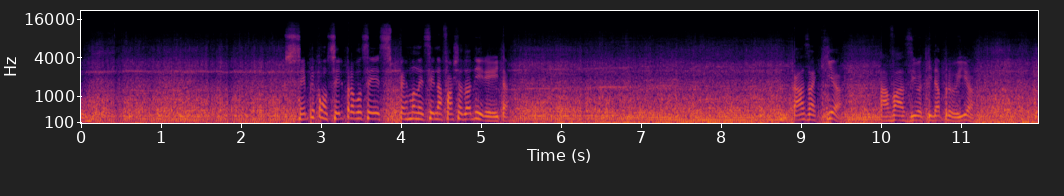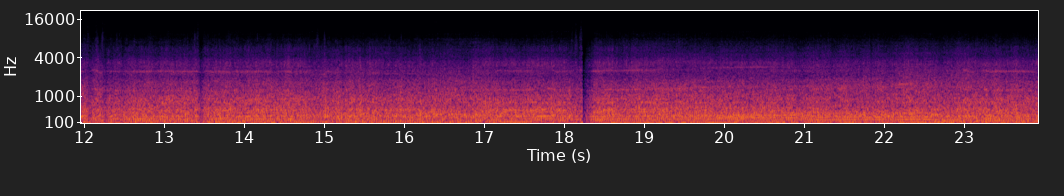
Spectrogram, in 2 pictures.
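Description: A small scooter engine hums steadily while riding.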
